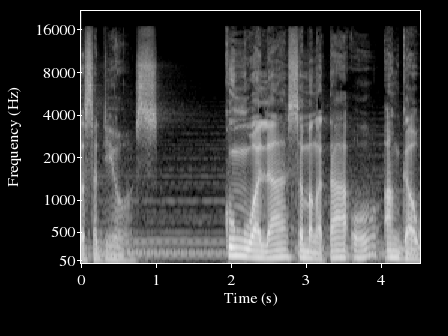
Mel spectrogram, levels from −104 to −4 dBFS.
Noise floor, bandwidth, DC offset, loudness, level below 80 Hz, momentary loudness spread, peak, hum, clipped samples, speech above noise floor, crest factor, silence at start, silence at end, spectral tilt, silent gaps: -44 dBFS; 16.5 kHz; under 0.1%; -22 LUFS; -40 dBFS; 12 LU; -2 dBFS; none; under 0.1%; 23 dB; 20 dB; 0 s; 0 s; -5.5 dB/octave; none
